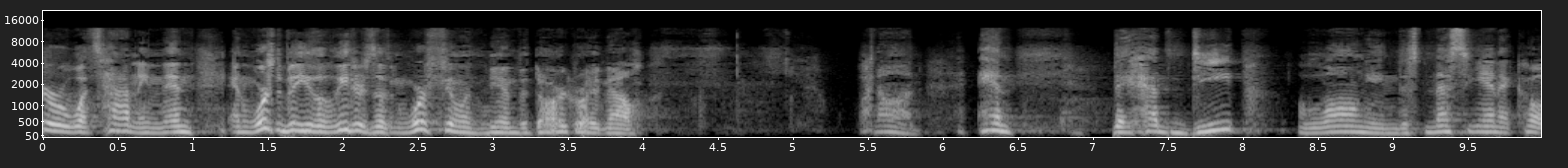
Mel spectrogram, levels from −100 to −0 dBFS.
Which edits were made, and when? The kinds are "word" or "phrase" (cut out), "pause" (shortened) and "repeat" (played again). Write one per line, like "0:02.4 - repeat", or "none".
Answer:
0:01.5 - word
0:02.3 - word
0:03.0 - word
0:05.5 - word
0:07.1 - word
0:07.5 - word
